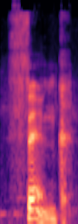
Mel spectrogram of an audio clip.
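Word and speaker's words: cinq: you survive in French five is sank sank just like five apples saying boom let's check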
